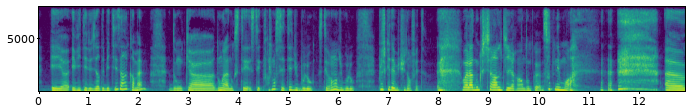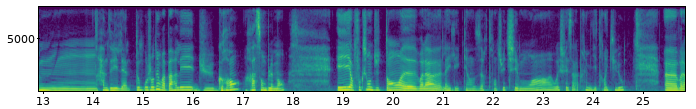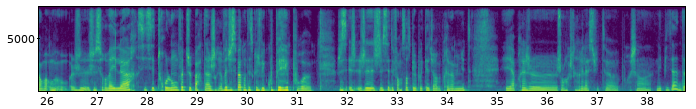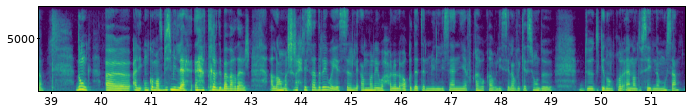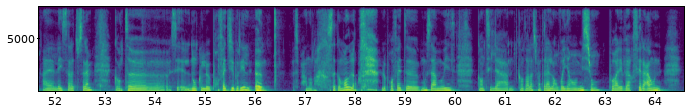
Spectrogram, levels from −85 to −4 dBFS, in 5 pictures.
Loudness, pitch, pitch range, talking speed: -19 LUFS, 185 Hz, 170-205 Hz, 180 wpm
